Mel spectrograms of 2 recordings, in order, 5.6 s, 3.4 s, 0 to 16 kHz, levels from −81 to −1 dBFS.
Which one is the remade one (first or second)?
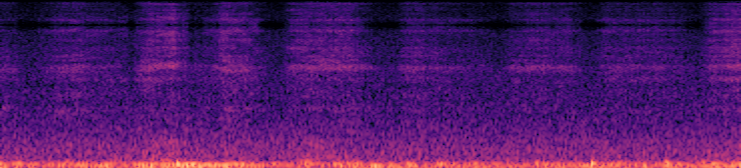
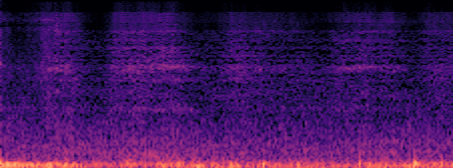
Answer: second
